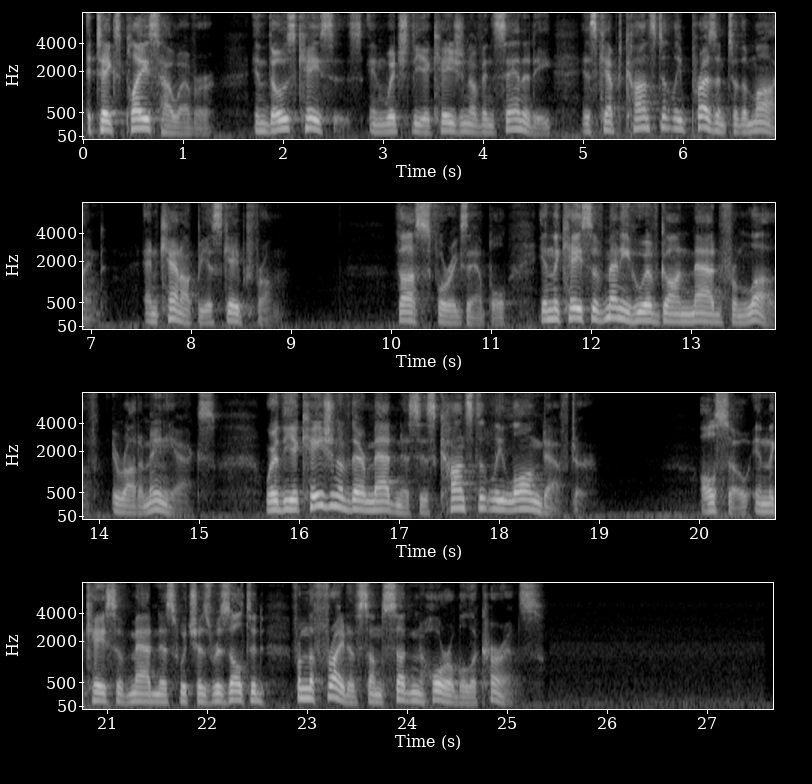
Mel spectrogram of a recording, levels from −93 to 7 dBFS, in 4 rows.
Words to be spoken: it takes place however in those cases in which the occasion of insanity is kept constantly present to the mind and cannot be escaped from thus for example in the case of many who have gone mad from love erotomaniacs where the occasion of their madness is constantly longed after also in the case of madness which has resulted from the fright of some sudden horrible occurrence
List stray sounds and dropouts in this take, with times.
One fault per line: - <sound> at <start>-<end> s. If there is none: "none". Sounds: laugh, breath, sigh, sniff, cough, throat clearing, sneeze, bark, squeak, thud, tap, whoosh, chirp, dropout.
none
